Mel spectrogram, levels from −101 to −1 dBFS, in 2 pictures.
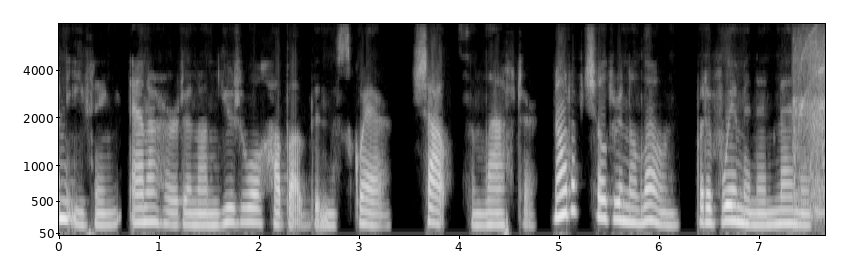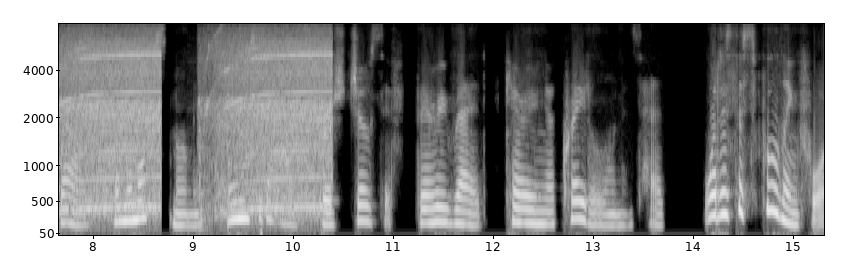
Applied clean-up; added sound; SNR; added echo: none; Domestic sounds, home sounds; 1 dB; none.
